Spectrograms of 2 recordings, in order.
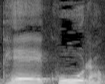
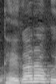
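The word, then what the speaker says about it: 大家: 불렸습니다 훌륭한 어르신이라는 뜻이죠 그게 큰 대자에 집 가짜니까 이거 대가라고 읽어야 되는 거 아닙니까 하는데 이게 집가 일반적으로는 집 가짜지만 여기서 훌륭한 어르신이라고 할 때는 그 저 여자 옆에 고자를 쓰는 그 고하고 같은 의미를 가집니다 그래서 대고 부르죠 예 그러니까 어 여성들의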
